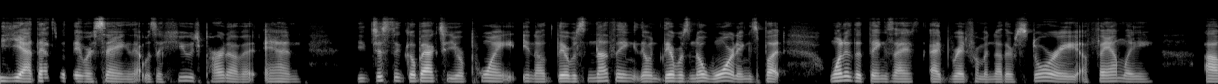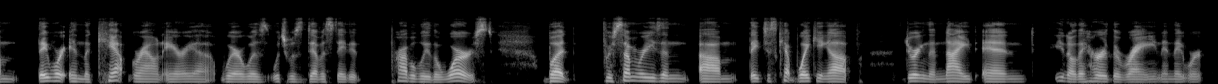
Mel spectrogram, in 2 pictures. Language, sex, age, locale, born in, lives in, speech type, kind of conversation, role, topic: English, female, 60-64, en-US, United States, United States, conversation, podcast, host, How does climate change affect everyday life?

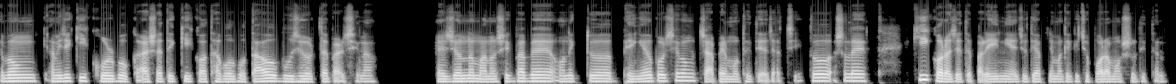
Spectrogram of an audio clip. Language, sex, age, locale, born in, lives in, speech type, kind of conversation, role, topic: Bengali, male, 20-24, bn-BD, Bangladesh, Bangladesh, conversation, advice, user, ছুটি উপভোগ করেও কীভাবে বাজেটের মধ্যে থাকতে পারি?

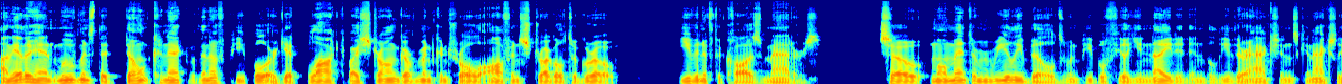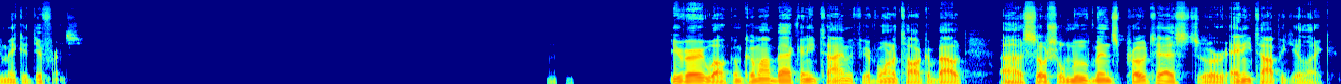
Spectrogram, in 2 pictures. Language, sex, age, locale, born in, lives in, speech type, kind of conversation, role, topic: English, male, 55-59, en-US, United States, United States, read, expert-assistant, expert, What factors matter most in helping a democracy work well for its people?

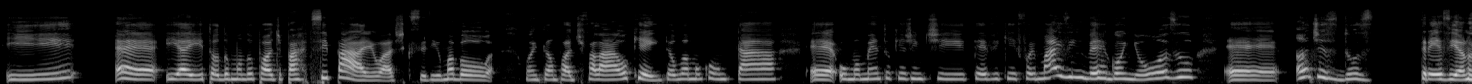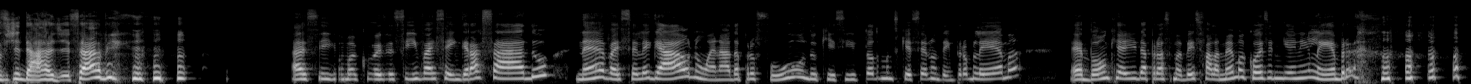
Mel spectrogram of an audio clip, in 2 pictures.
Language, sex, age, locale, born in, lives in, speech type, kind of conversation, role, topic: Portuguese, female, 45-49, pt-BR, Brazil, United States, conversation, advice, advisor, Por que me sinto deslocado quando estou com meus amigos?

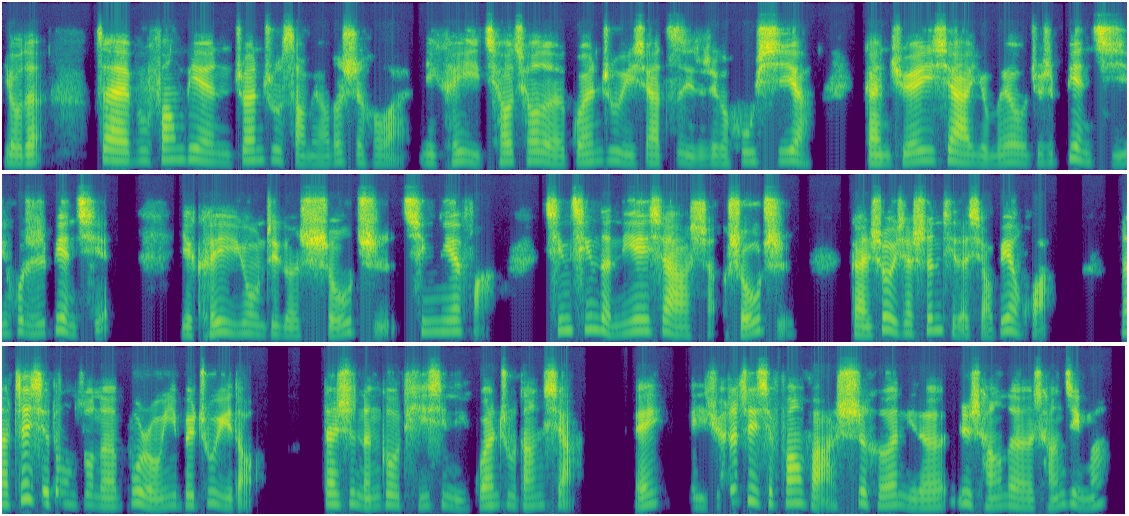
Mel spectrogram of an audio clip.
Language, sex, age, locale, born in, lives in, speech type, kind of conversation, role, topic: Chinese, female, 30-34, zh-CN, China, United States, read, expert-assistant, expert, 怎样通过了解自己的身体信号，更好地管理压力和情绪？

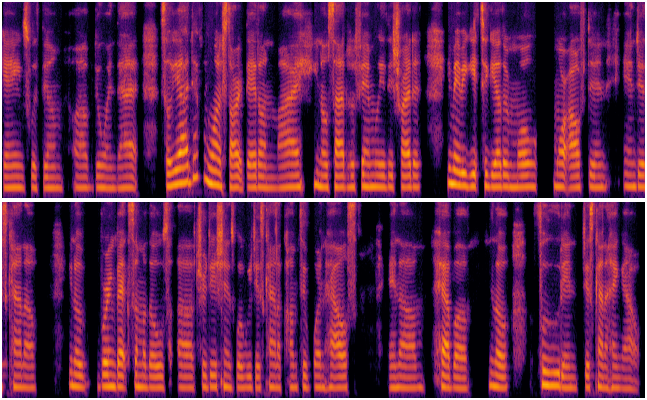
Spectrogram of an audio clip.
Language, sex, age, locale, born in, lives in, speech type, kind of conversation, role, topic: English, female, 45-49, en-US, United States, United States, conversation, unstructured, none, What childhood tradition do you still keep, and why does it matter to you?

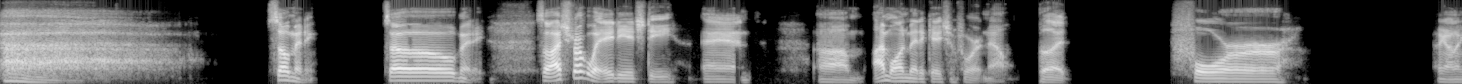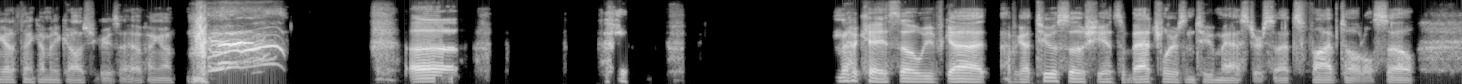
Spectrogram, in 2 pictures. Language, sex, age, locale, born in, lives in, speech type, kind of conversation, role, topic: English, male, 30-34, en-US, United States, United States, conversation, podcast, guest, How have you grown from overcoming a difficult learning experience?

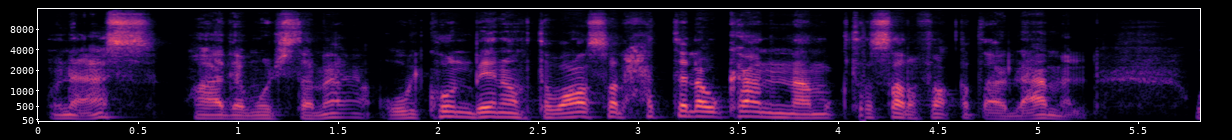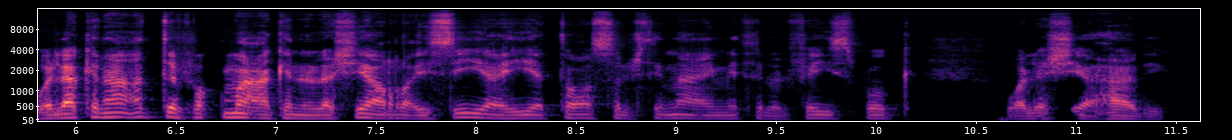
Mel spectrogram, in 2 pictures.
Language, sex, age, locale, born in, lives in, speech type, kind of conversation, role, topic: Arabic, male, 25-29, ar-SA, Saudi Arabia, United States, conversation, unstructured, none, هل بتحس إن السوشيال ميديا بتزوّد الإحساس بالوحدة؟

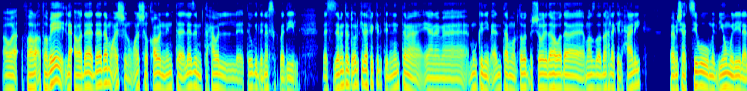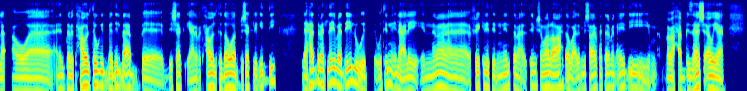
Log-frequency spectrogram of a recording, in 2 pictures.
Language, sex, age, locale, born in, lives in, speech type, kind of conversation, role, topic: Arabic, male, 30-34, ar-EG, Egypt, Egypt, conversation, podcast, guest, إزاي بتجهّز نفسك قبل مقابلة أو أي موقف مهم؟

